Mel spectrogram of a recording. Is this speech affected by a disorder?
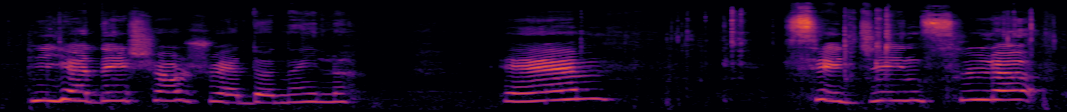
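Yes: ataxia; degenerative.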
